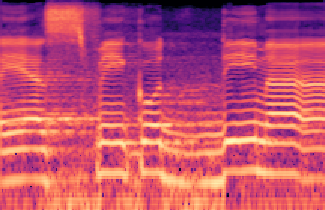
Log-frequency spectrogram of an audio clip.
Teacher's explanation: Ma itu mat wajib muttasil, panjangnya sampai 6 harokat.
